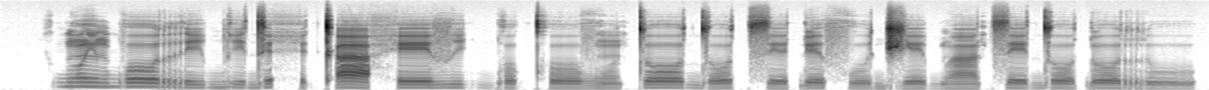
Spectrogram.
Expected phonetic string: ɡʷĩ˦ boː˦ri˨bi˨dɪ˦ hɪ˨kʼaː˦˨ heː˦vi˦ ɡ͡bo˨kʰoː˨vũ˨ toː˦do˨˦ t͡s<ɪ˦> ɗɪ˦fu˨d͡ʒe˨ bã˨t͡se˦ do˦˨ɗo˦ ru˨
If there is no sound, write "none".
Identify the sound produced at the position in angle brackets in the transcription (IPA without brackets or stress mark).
ɪ˨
